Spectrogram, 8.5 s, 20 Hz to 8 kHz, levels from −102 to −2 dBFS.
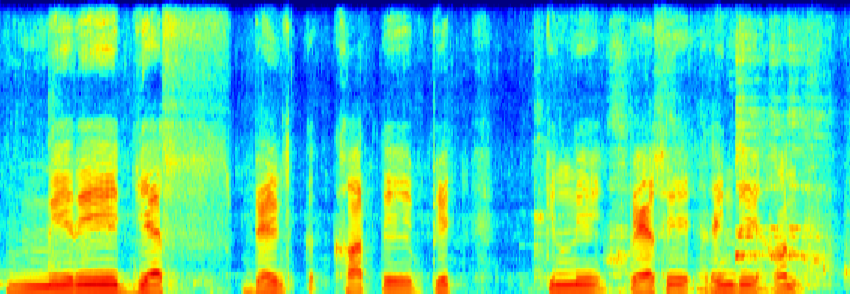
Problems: constant background noise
